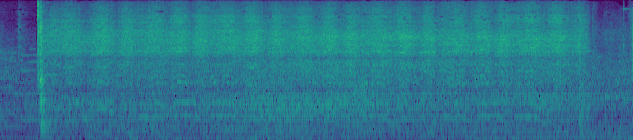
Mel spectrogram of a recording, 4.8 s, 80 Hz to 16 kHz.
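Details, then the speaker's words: 1967 Ford F-250 4x4 gives steady, even starter cranking for several seconds but never fires: no spark. Heavy arcing across the ignition points inside the distributor had eaten up and destroyed the points. "we traced it all back down inside the distributor and we noticed there was a huge uge sparkk across the ignition points when they would open those Sparks will eat up the points which is exactly what happened"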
